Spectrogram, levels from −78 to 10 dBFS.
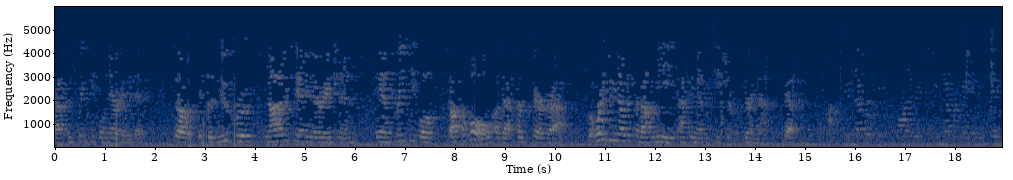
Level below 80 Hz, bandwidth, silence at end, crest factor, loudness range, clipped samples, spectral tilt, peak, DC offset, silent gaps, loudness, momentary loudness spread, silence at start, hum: -56 dBFS; 4.9 kHz; 0 s; 22 dB; 7 LU; under 0.1%; -3.5 dB/octave; -22 dBFS; under 0.1%; none; -43 LUFS; 14 LU; 0 s; none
